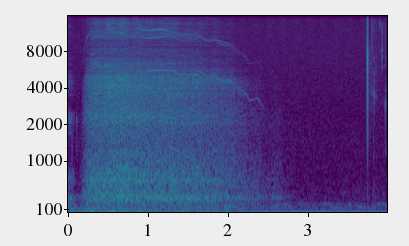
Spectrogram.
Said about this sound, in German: Dann schließt bitte die Augen und atmet einmal ganz tief durch die Nase ein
